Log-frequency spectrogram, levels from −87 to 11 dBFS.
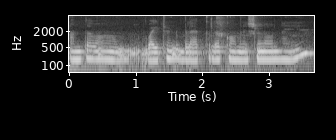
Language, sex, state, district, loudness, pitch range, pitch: Telugu, female, Andhra Pradesh, Visakhapatnam, -14 LUFS, 165-175 Hz, 170 Hz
